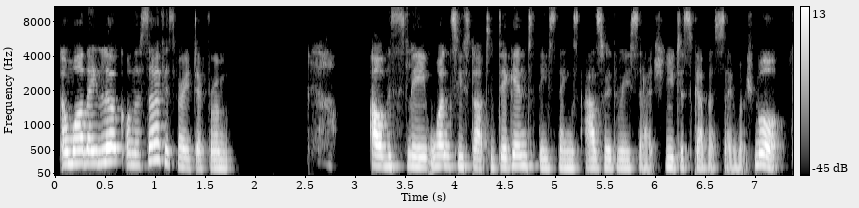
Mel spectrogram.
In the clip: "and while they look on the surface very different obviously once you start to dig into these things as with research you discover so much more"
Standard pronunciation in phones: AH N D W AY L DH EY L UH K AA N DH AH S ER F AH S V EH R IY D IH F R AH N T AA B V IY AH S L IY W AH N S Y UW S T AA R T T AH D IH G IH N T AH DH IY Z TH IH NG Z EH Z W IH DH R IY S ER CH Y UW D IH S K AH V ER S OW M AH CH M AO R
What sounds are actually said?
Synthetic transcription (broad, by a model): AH N W AY L DH EY L UH K N DH AH S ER F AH S V EH R IY D IH F R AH N T AA B V IY AH S L IY W AH N S Y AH S T AA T T AH D IH G IH N T AH DH IY Z TH IH NG Z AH Z W IH DH R IY S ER CH Y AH D IH S K AH V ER S OW M AH CH M AO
